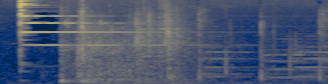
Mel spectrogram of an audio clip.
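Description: Cartoon elevator arrival: a sudden knock and a single bright chime ding as the car arrives. About a second later a short musical cue of held notes comes in.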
